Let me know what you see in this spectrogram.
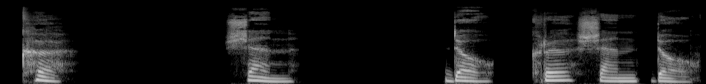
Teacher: Stress scen and keep do soft.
